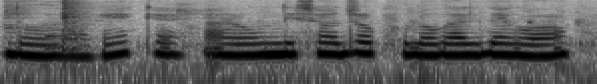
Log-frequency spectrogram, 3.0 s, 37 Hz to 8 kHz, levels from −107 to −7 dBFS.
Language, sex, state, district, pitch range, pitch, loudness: Chakma, female, Tripura, Unakoti, 240-255 Hz, 245 Hz, -11 LUFS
